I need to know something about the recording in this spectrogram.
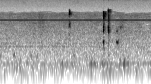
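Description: Near silence: faint room tone with a thin steady high whine, broken by a few faint clicks, one about a second in and a small cluster near the end.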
